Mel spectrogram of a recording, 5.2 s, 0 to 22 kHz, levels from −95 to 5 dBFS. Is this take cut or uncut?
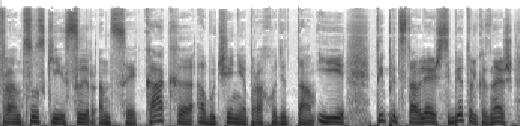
cut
